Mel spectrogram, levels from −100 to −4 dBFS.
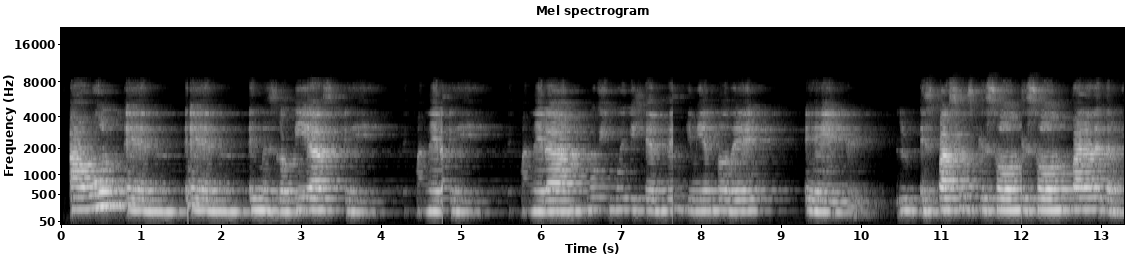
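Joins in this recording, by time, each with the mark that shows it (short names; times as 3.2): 1.58 repeat of the last 0.8 s
4.76 repeat of the last 1.31 s
7.64 sound cut off
12 repeat of the last 0.51 s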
